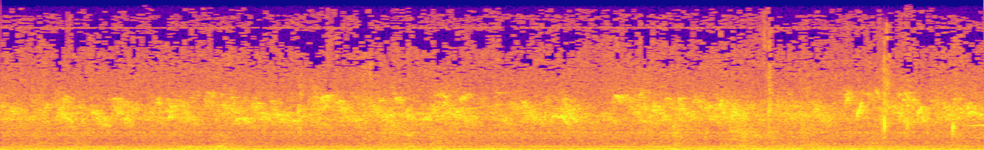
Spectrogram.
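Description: Birds chirping faintly in the background, many short calls, over a steady low outdoor rumble.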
